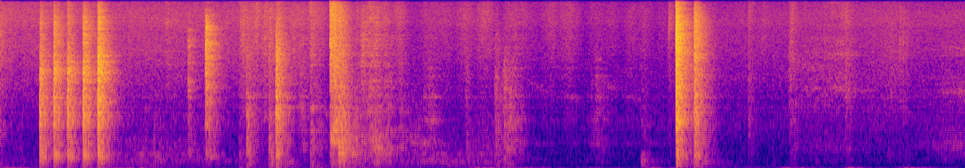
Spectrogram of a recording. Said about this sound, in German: Ja, ich habe gerade nochmal die Pfanne geschwenkt. Riecht schon wirklich gut.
